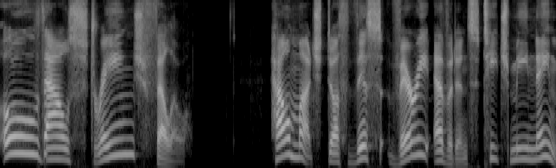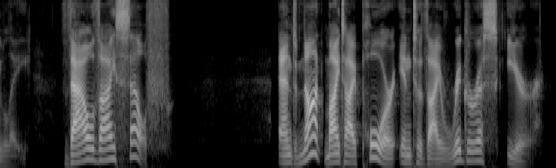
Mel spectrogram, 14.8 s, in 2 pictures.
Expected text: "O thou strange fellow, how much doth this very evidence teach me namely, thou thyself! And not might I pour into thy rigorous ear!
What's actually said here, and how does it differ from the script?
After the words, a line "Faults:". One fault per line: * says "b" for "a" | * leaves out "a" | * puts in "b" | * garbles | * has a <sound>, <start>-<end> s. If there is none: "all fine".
"O thou strange fellow, how much doth this very evidence teach me namely, thou thyself! And not might I pour into thy rigorous ear!
Faults:
all fine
